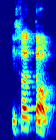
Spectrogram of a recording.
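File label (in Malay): "isotop", Malay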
